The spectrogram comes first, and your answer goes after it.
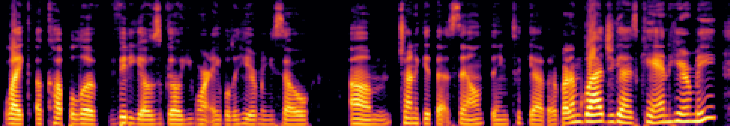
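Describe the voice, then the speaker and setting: A man hosting a gossip vlog with casual, expressive commentary and chatty asides, speaking close to the microphone. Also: mid-range voice, fairly quick, clean tone, no echo. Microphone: close microphone without a cover.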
